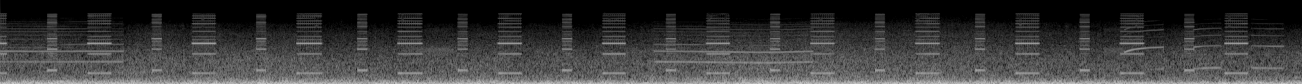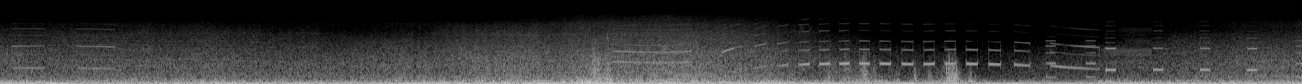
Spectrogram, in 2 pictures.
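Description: Wind roars steadily past in open air.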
